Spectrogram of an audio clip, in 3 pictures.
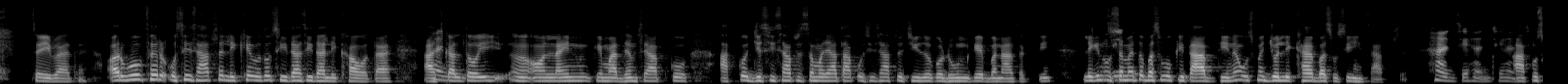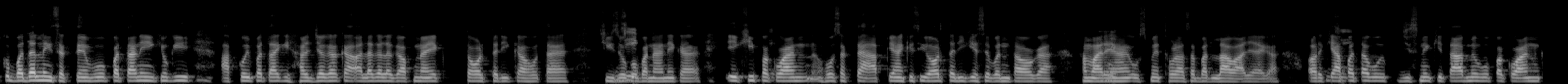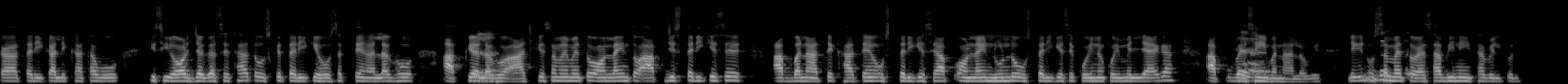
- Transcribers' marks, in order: static; distorted speech; horn; other background noise
- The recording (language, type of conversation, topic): Hindi, unstructured, क्या आपने कभी किसी खास त्योहार के लिए विशेष भोजन बनाया है?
